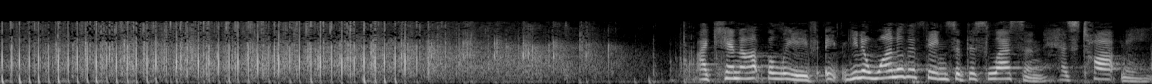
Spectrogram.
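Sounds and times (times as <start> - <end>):
crowd applause: 0.0 - 6.4
speech: 7.0 - 11.5.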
